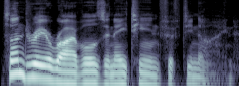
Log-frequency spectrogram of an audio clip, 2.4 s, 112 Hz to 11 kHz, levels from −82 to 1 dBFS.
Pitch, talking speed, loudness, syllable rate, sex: 120 Hz, 150 wpm, -16 LUFS, 5.5 syllables/s, male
